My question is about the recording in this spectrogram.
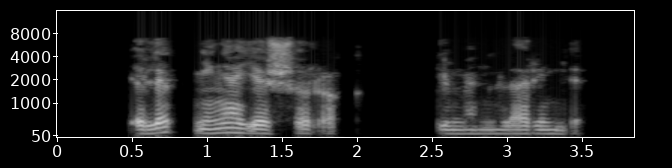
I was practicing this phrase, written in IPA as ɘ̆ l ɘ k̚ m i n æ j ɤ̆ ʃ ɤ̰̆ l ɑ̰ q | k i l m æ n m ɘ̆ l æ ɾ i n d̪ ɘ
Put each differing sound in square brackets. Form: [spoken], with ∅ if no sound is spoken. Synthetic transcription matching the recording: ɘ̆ l ɘ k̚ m i [ŋ] æ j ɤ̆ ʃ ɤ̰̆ [ɾ] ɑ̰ q | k i l m æ n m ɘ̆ l æ ɾ i n d̪ ɘ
